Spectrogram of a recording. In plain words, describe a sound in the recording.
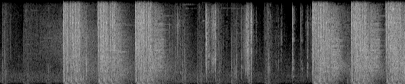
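A pistol fires loud, sharp shots in bursts.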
